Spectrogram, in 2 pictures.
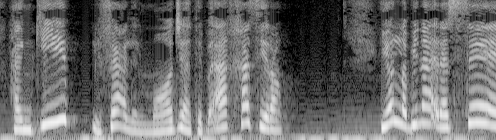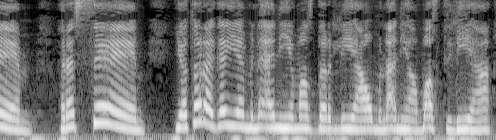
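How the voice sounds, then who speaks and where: Brisk, fairly high-voiced Egyptian woman teacher. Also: a little mellow. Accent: Egyptian Arabic. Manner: coaxing, asks the class questions and answers them. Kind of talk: classroom lesson explanation.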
